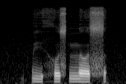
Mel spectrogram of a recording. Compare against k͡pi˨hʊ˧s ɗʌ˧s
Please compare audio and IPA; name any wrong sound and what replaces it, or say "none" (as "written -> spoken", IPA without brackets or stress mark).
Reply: ɗ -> n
